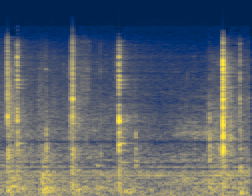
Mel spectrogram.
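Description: A clockwork mechanism ticks and clicks close by.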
